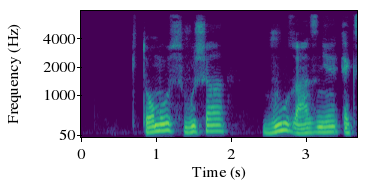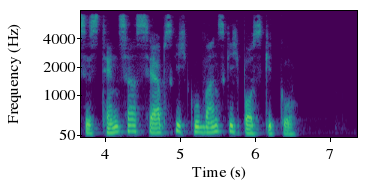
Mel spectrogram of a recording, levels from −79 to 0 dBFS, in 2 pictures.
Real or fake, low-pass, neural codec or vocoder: fake; 7.2 kHz; codec, 16 kHz in and 24 kHz out, 1 kbps, XY-Tokenizer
